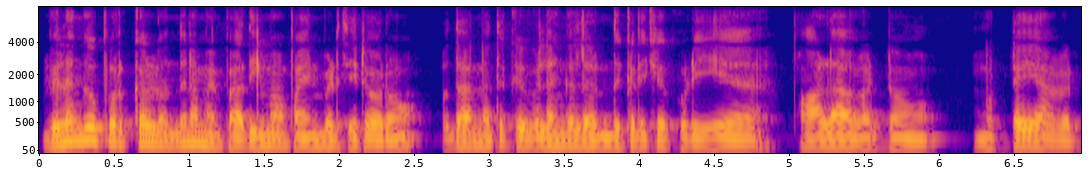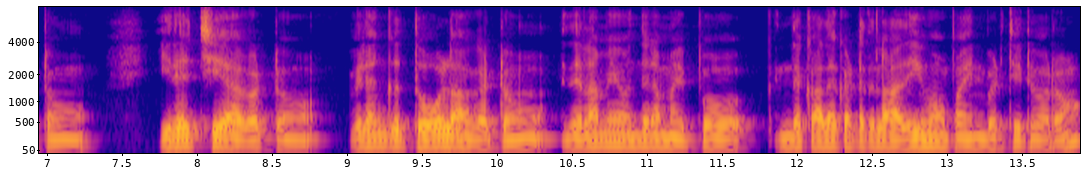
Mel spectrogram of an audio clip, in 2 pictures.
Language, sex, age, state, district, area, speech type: Tamil, male, 30-45, Tamil Nadu, Tiruppur, rural, spontaneous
